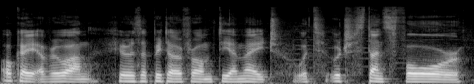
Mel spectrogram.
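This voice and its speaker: A man with a Polish accent hosting a metal interview, native Polish, halting and searching for his English words. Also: mid-range voice, steady tone, over loud music. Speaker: interview host.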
